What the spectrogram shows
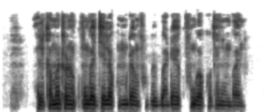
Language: Swahili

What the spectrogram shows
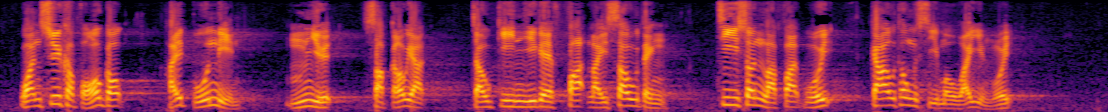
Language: Cantonese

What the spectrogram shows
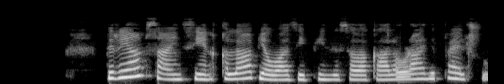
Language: Pashto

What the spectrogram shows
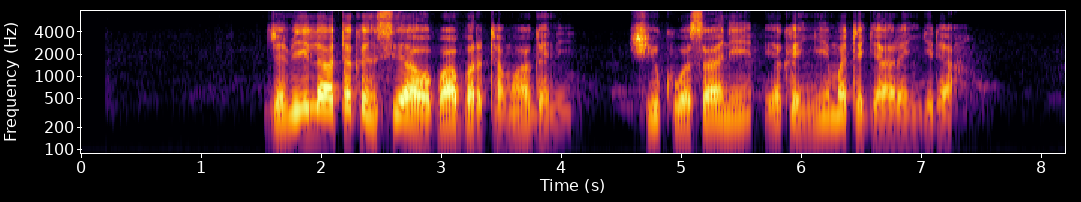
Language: Hausa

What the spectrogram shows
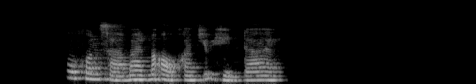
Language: Thai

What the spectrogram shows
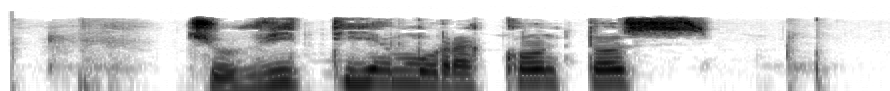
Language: Esperanto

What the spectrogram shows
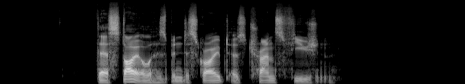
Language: English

